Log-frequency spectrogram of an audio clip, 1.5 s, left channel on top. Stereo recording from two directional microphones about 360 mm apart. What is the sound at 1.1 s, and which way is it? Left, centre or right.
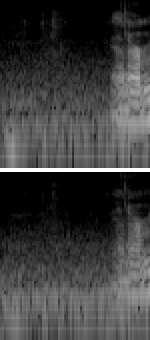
Dog, centre.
